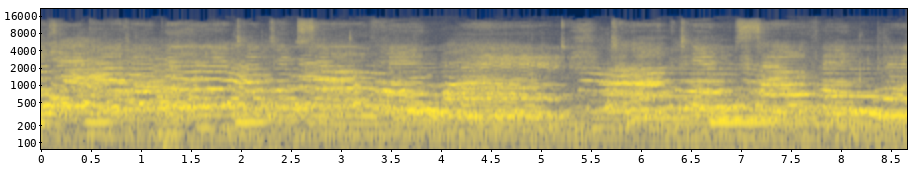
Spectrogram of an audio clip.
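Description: Children's voices singing a song together in unison, with a musical backing of short steady notes underneath.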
